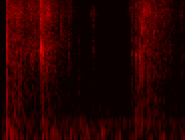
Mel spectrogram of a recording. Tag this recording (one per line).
Leaves
Plant
Vegetation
